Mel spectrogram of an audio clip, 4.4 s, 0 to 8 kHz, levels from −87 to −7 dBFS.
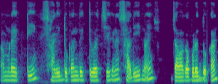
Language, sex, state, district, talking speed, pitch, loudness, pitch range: Bengali, male, West Bengal, North 24 Parganas, 165 wpm, 145 Hz, -21 LUFS, 140-165 Hz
